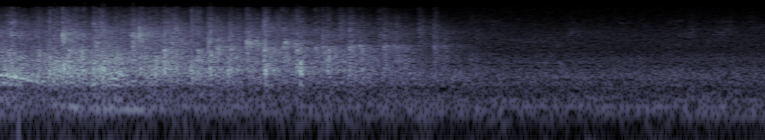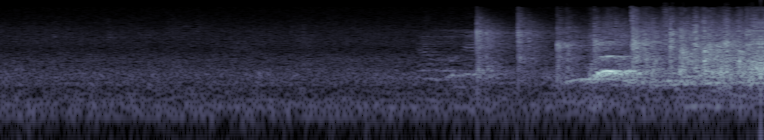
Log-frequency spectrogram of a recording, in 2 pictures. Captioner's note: applause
